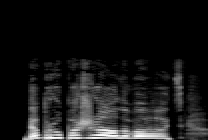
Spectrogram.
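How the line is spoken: Joyful group shout. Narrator (Russian): радостно крикнули путники

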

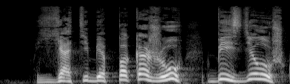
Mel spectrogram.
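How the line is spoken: Woman shouting. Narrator (Russian): закричала она

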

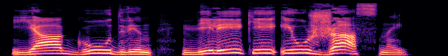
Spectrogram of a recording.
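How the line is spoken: Beast's roar from room corner. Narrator (Russian): проревел зверь голосом, выходившим не из пасти чудовища, а из дальнего угла комнаты

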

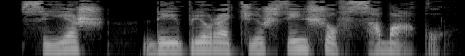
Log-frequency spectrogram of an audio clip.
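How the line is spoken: Grumbling. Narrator (Russian): ворчал Кузя

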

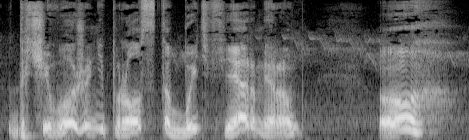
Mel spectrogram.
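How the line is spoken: Sigh. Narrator (Russian): вздохнул Гуфи

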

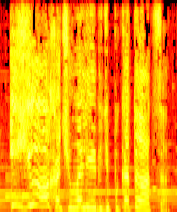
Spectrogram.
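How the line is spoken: Shout. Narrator (Russian): закричала Ойка

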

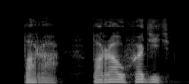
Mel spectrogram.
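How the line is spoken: Quiet but clear. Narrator (Russian): сказал он медведям негромко, но внятно

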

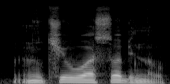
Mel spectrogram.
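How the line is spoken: Child mumbling. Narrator (Russian): пробормотал малыш

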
